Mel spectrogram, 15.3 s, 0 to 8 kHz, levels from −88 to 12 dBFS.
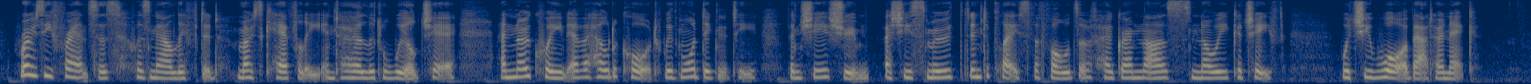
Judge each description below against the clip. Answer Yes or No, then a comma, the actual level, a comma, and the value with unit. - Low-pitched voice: No, high, 235 Hz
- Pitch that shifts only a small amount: Yes, narrow, 2.2 semitones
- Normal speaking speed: Yes, average, 170 wpm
